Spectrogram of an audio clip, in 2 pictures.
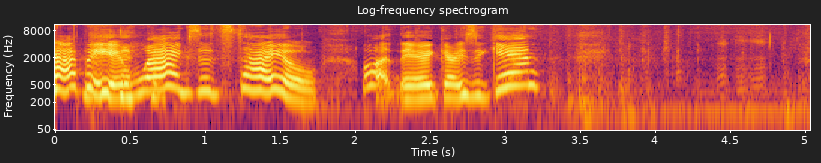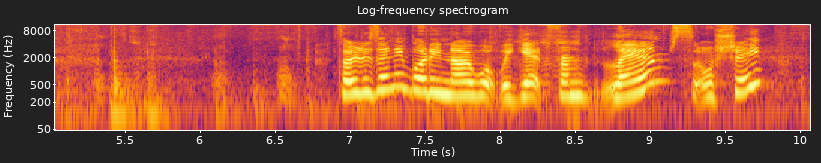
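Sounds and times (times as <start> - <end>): lamb bleating: 4.3 - 6.8, 8.0 - 8.7.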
